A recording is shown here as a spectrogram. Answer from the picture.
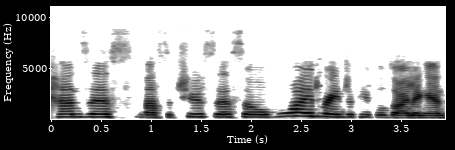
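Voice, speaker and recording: A woman with an Irish accent speaks with a high pitch. Her pace is moderate. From Ireland. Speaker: presenter. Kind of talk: live stream hosting.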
